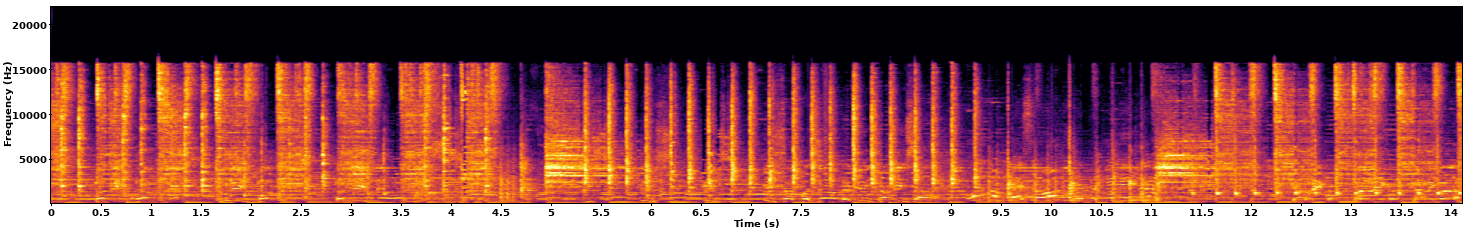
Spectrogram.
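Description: Live band playing Latin tropical dance music: a steady drum kit and timbales beat under an electric guitar and keyboard melody.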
